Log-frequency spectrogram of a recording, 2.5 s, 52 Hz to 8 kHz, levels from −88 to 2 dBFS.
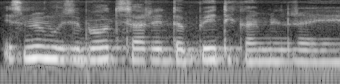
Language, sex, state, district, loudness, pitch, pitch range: Hindi, female, Arunachal Pradesh, Papum Pare, -14 LUFS, 220 Hz, 200-225 Hz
